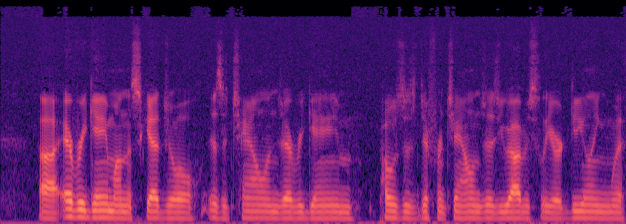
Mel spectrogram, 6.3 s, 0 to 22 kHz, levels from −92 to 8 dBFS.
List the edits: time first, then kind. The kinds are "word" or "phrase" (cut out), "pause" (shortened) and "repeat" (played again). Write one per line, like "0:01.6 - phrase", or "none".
none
